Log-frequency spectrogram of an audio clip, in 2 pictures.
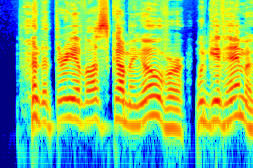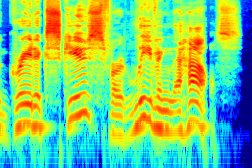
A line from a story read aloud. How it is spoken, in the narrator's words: Joey laughed and said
